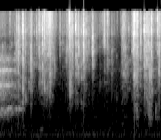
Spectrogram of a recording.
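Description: A foil trading-card pack wrapper being torn open and crinkled by hand, a run of irregular crackles.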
